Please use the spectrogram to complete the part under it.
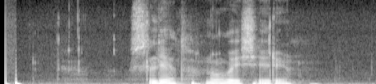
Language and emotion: Russian, sad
